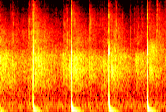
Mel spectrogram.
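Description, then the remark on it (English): Four sharp, evenly spaced claps ring out in a steady rhythm, like an audience clapping in unison, with no talking over them. “Go ahead and clap.”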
